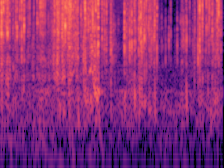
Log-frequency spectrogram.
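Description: Plastic snack wrappers crinkling as a hand rummages through them in a packed bag pocket, with dense irregular crackling that thins out near the end.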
